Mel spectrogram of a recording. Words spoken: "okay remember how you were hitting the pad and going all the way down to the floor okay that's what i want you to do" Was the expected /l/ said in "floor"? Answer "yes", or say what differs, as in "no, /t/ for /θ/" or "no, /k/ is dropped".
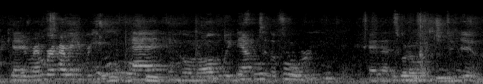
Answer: no, /l/ is dropped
